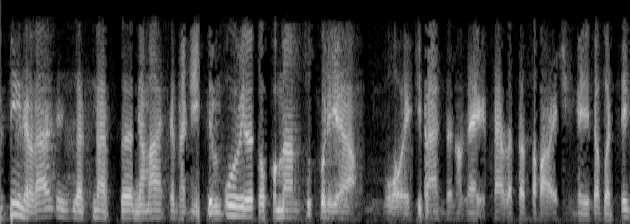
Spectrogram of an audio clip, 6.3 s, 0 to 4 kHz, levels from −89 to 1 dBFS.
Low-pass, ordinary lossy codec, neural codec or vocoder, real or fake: 3.6 kHz; AAC, 24 kbps; codec, 16 kHz in and 24 kHz out, 0.6 kbps, FireRedTTS-2 codec; fake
